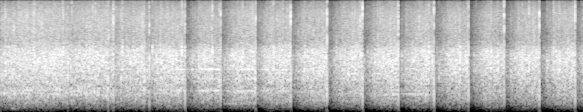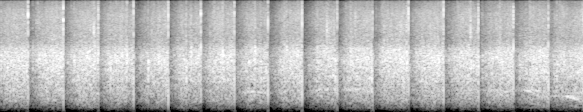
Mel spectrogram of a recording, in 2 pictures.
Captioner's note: applause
